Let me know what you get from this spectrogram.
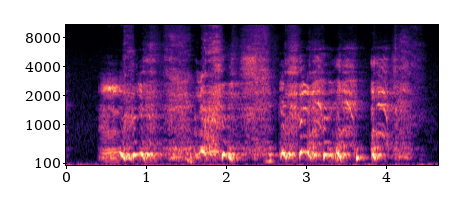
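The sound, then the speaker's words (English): A person acts out a woman's fit of coughing: a run of several harsh, throaty coughs in quick succession, fairly loud, with no words spoken. “And she looks confused and she coughs.”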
